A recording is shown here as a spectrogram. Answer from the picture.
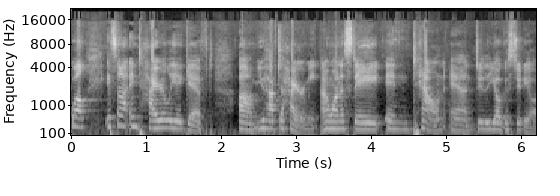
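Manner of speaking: usual speaking voice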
